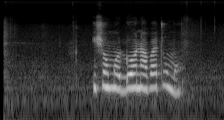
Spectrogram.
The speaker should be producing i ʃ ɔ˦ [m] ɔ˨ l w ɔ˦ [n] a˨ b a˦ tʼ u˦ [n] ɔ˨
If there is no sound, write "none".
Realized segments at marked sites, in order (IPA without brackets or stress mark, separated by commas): m, n, m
